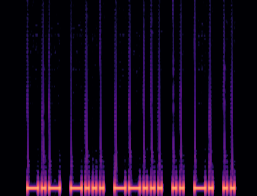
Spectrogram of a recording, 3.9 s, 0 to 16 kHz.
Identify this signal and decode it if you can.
Morse code, heard as a keyed tone, about 22 wpm, 700 Hz. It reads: KB7INI
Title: USA Call Signs - 6 Characters - Repeated 2x - 22wpm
